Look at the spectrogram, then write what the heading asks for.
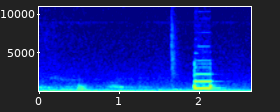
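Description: Two-tone electronic beeps on a phone line during a call-in show, a brief sustained tone pair standing out over faint background hiss, with no talk.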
